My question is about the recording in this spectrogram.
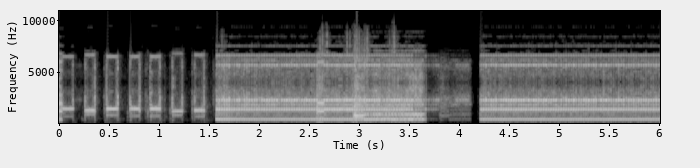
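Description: Telephone call being placed: a quick run of about nine touch-tone keypad beeps, then the ringing tone on the line, two long rings with a short break between them.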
